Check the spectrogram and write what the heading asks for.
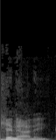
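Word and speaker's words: Cynane: Actually, I think in Greek it would be Kinani. – Kinani, that's right. – Have in mind for her daughter, Adea. – Well, Kinani and Adea are a fascinating pair.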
